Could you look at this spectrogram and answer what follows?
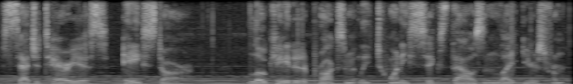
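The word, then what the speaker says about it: Sagittarius A*: Our own Milky Way galaxy hosts a supermassive black hole known as Sagittarius A, pronounced Sagittarius A star.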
